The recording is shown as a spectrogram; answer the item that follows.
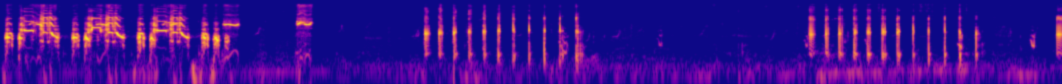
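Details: Female Indian francolin giving harsh squawking phrases at first, then long runs of rapid, evenly spaced dry clicking pulses, with a silent pause between the runs.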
